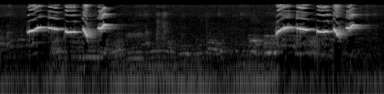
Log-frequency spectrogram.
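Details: A female Oriental magpie-robin (kacer poci) calls for the male: two loud phrases of sweet, slurred whistles with grating notes, separated by a low, steady droning hum and faint warbling.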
